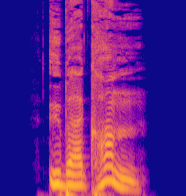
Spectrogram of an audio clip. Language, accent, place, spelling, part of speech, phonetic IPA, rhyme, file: German, Germany, Berlin, überkomm, verb, [yːbɐˈkɔm], -ɔm, De-überkomm.ogg
- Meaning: singular imperative of überkommen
